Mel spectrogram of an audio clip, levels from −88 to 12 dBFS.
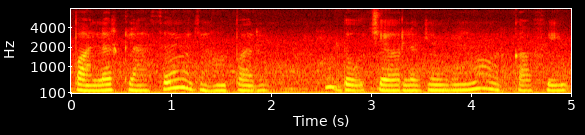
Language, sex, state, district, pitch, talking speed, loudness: Hindi, female, Chhattisgarh, Raipur, 180 Hz, 155 wpm, -17 LUFS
